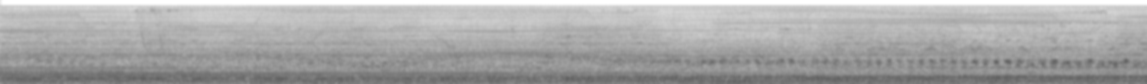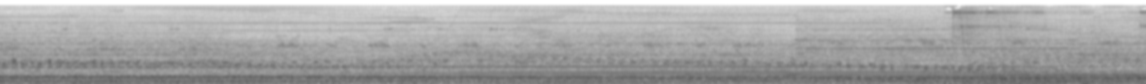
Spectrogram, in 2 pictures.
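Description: Dense, layered experimental drone music: many sustained tones stacked over a grainy, rumbling noise texture, holding a steady level. A faint high tone joins near the end.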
